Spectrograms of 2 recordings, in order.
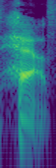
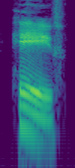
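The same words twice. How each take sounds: First: The vowel is a short A, like 'cat'. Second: The vowel is a long A, like 'cave'. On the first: The speaker calls it right. "Nope, yeah, this is just have" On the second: The speaker calls it wrong. "that silent E means A says its name, and that should say have"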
